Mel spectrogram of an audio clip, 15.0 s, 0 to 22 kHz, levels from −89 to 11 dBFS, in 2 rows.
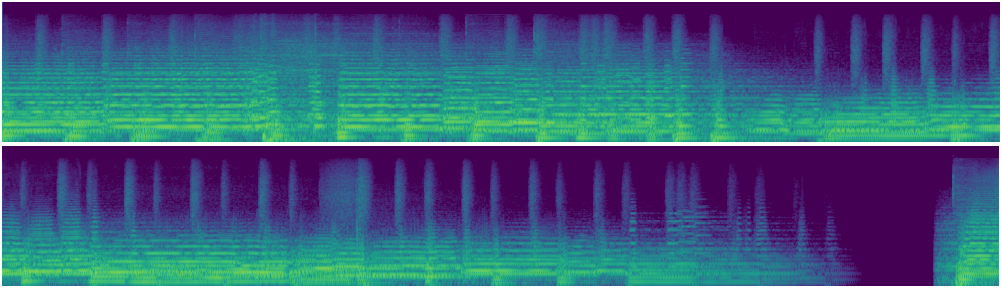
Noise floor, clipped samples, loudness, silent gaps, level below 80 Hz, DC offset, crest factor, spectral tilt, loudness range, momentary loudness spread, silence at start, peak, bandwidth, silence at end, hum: -52 dBFS; under 0.1%; -14 LUFS; 13.96-14.47 s; -30 dBFS; under 0.1%; 14 dB; -6.5 dB/octave; 10 LU; 10 LU; 0 s; 0 dBFS; 13.5 kHz; 0 s; none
